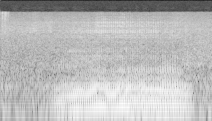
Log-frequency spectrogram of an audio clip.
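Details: An English Bulldog asleep and snoring: low, steady rumbling snore lasting over a second, rising from near-silence and fading at the end.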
